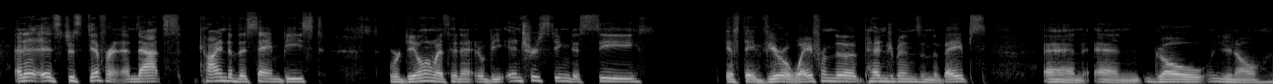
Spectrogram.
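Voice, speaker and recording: With an American accent, a man talks in an unremarkable speaking voice at a moderate pace with ordinary pitch variation, captured on a very clean recording with a silent background. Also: medium pitch for a man. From Colorado, Longmont. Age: 30s. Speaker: home cannabis grower and hash maker. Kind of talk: casual podcast conversation. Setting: podcast interview. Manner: casual, filler-heavy.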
